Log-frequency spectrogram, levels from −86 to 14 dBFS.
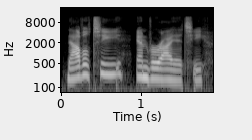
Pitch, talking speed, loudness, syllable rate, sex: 195 Hz, 95 wpm, -19 LUFS, 4.4 syllables/s, female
